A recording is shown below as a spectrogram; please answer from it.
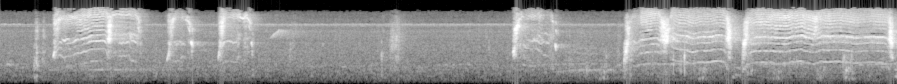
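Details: Baby monkey named Leo, hungry and begging its mother for milk: bursts of shrill, wavering harmonic squeals, brief at first and then a long run of near-continuous high crying over the last few seconds.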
